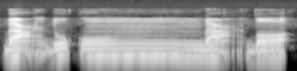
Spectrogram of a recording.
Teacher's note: Nah, ini mimnya enggak dijelaskan tapi disamarkan.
